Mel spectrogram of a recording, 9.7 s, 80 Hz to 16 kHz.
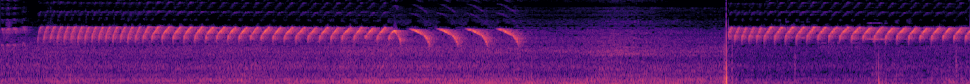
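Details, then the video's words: Male Timbrado canary from 2023 producing a long rapid rolling trill, then a few slower looping notes, a pause of hissing background, a sharp click, and another sustained fast trill. "Τιμπράντο Καναρίνια 2023 ♂️ Part3"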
